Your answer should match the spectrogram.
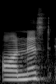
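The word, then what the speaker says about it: honest: ओ octopus और ऑनेस्ट यहां पर ऑनेस्ट एच ओ को क्योंकि एच यहां पर साइलेंट है यू को अ अप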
